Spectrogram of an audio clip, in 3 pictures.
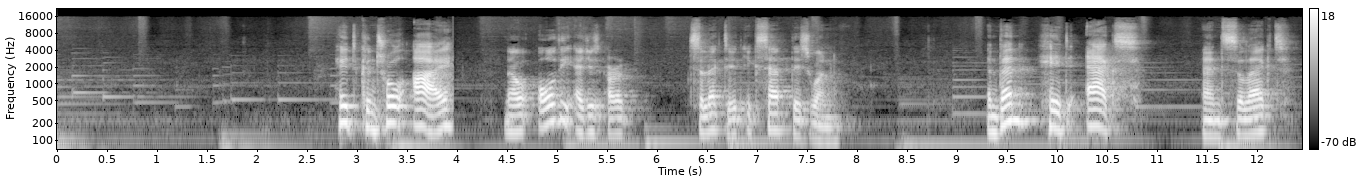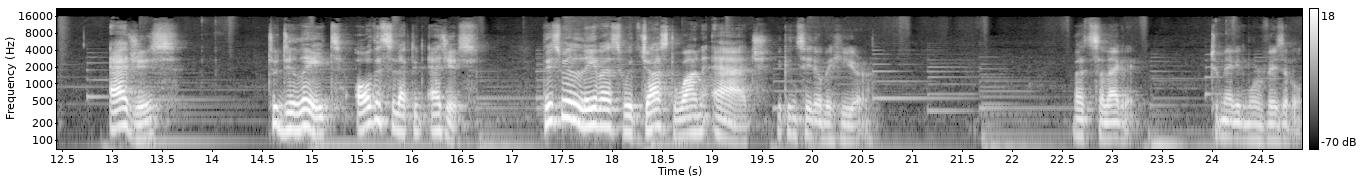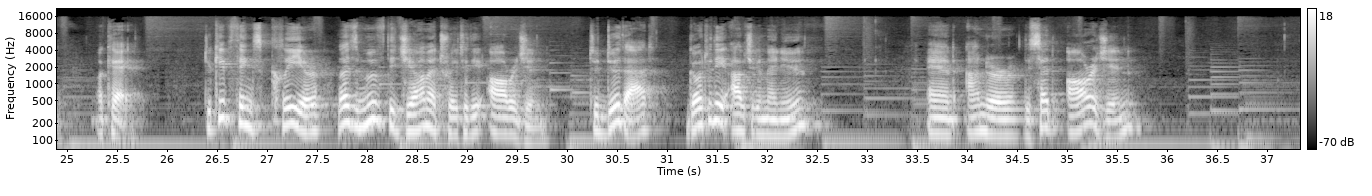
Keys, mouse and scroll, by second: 3.9 ctrl+i, 11.7 x, 24.1 click, 25.9 Tab, 33.0-37.3 drag.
